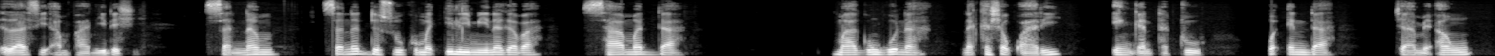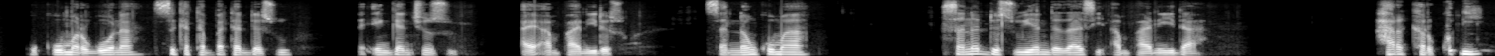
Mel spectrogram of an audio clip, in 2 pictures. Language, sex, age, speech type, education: Hausa, male, 30-45, spontaneous, primary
